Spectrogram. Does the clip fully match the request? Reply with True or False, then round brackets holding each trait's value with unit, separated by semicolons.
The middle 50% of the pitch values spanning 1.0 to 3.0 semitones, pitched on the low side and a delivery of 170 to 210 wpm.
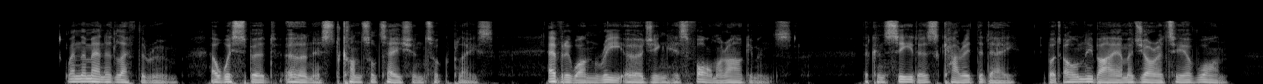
False (2.5 semitones; 100 Hz; 150 wpm)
